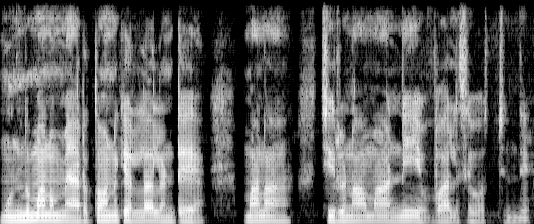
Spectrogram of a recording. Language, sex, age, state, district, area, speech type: Telugu, male, 18-30, Andhra Pradesh, Kakinada, rural, spontaneous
